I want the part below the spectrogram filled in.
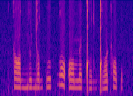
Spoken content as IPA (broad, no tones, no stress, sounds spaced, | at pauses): k ɑ d bʲ o ɟ ɔ d p u k ɡ ɔ ʔ ɔ m ɛ ɡ͡ǃ ɔ d ɡ͡ǃ ɔ ʈʰ ɔ p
